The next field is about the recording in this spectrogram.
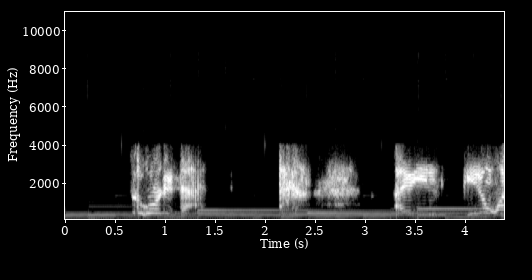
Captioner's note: scoffing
